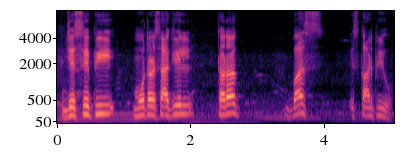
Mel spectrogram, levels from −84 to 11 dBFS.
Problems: constant background noise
